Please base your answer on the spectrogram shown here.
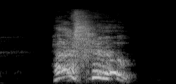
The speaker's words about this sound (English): Oh, bless you, man. Gesundheit.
